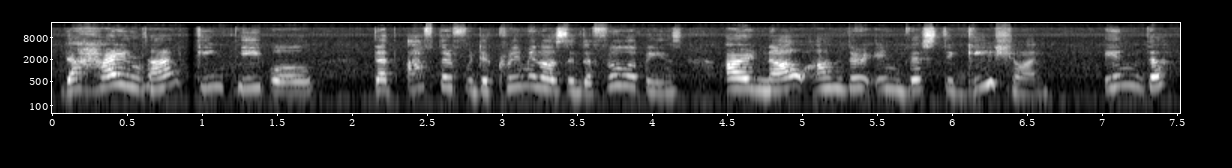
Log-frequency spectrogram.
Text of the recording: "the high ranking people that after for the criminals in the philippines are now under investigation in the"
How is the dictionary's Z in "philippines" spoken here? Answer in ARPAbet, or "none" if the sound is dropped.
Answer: S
